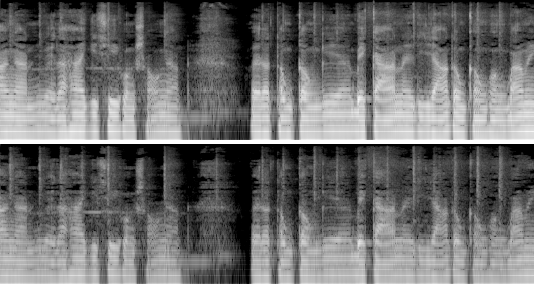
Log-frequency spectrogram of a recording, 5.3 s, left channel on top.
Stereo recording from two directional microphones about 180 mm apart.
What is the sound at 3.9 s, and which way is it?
Speech, 35° left (ahead or behind).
